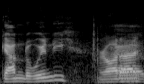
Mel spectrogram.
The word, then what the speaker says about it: Goondiwindi: It's pronounced Goondiwindi by the local Aboriginals.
